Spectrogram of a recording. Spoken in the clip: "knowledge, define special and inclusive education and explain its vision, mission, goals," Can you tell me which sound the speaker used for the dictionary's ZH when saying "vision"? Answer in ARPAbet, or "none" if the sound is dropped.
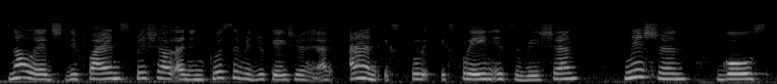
SH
